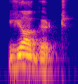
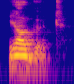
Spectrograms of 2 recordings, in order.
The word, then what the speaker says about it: yogurt: pronounced missile number two yogurt yogurt yes this R is not pronounced yogurt yogurt say this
